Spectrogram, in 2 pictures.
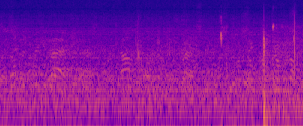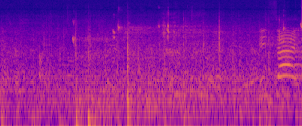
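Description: A basketball bouncing on a hardwood court in a large empty arena: a few irregular thuds from about three seconds in, more frequent towards the end, with players' and coaches' voices in the background.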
